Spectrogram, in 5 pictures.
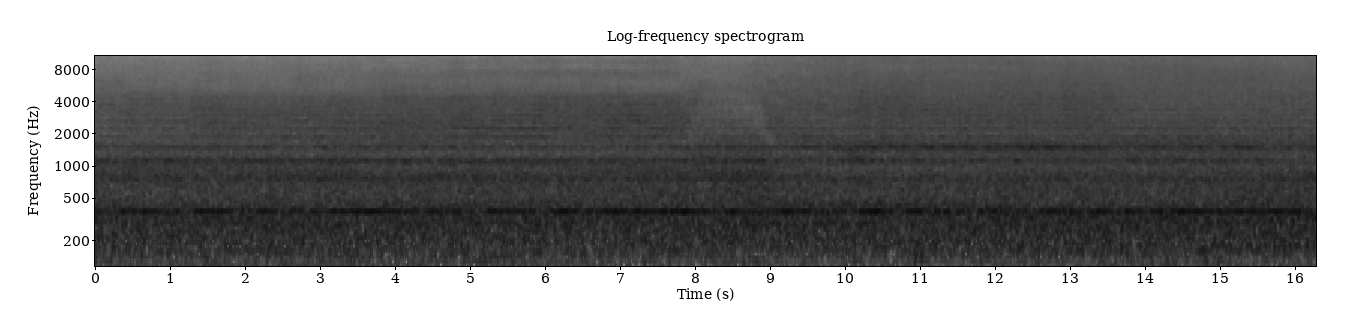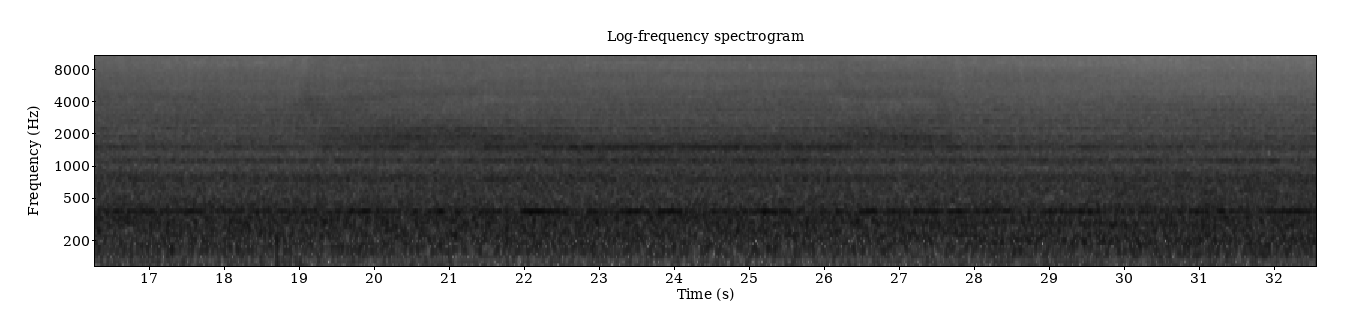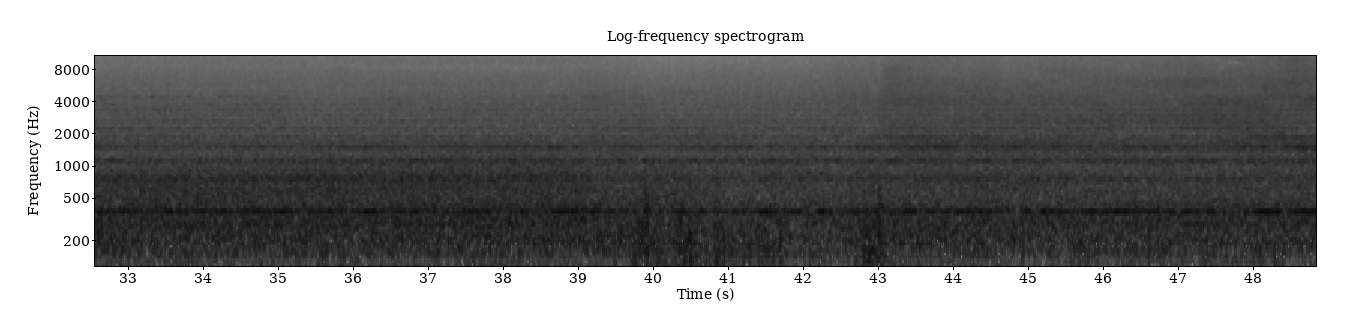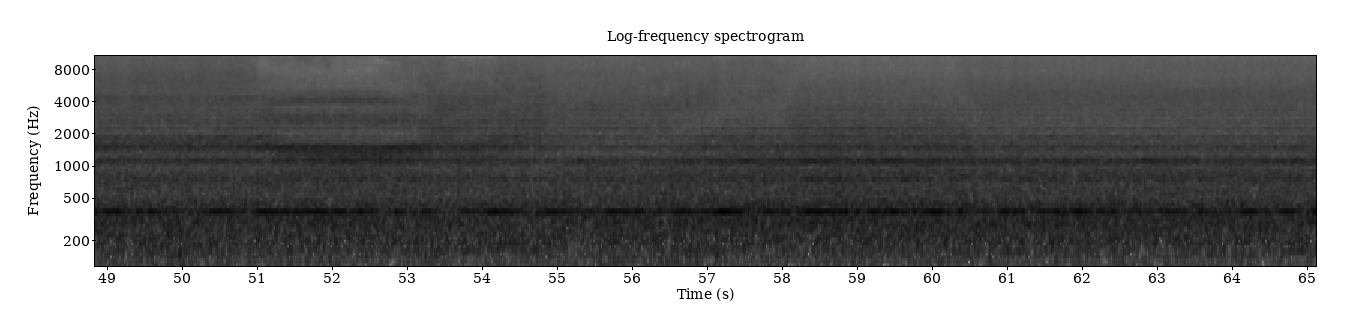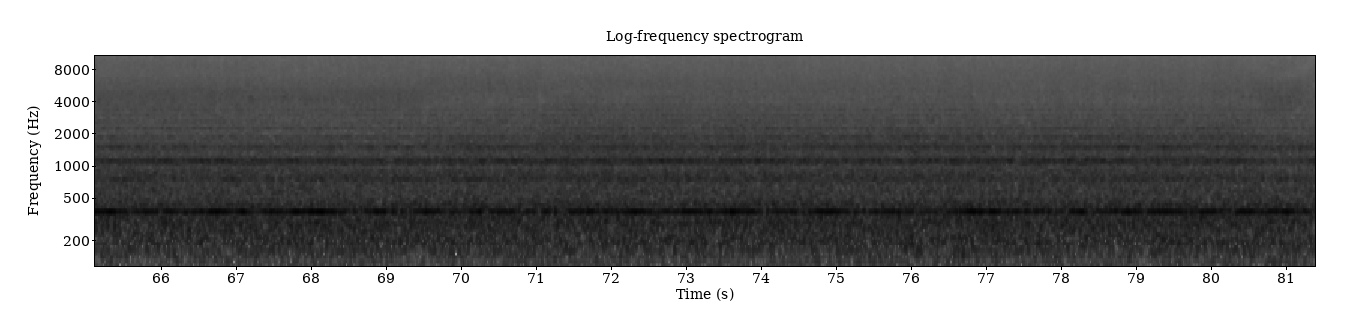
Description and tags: Loud Fan at Rotterdam Blaak Trainstation
Heard a really loud fan noise when I was looking for my night train at Rotterdam Blaak trainstation. Looked it up and recorded it with my iPhone 4.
